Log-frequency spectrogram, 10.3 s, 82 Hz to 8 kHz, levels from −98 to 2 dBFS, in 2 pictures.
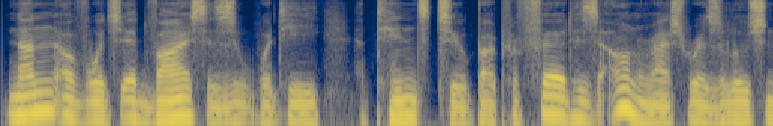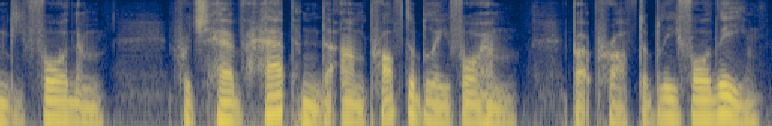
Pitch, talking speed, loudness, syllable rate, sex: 100 Hz, 150 wpm, -19 LUFS, 5.0 syllables/s, male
